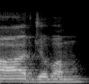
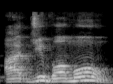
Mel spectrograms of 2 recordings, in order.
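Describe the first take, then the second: First: The word ends in a bare m sound. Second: The word ends with a full 'mo' syllable. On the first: The speaker calls it right. "যখন আমরা আধখানা ম বলবো তখন এইভাবে বলবো" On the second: The speaker calls it wrong. "আরজি বমো বলবো না"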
